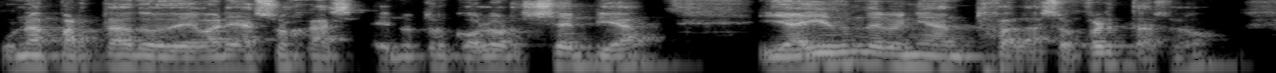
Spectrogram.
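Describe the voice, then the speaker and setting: Man with a northern Spanish accent at a fairly quick pace, monotone and flat, against a quiet background. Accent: northern Peninsular Spanish. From northern Spain, Santander; Spain. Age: 40s. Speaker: HR consultant and university lecturer; webinar presenter. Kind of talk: webinar lecture. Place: home room. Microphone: webcam.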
